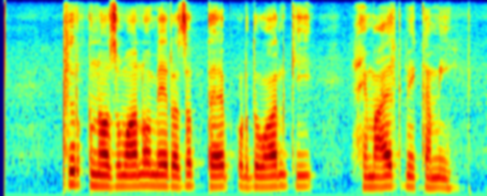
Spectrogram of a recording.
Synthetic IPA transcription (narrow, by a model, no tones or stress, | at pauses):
t̪ʊɾqnɔːzmaːnõmẽɾɐzəb̚t̪ɛɪbʊɾd̪ʊwaːnki | hɪmaːjət̪mẽkɐmiː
